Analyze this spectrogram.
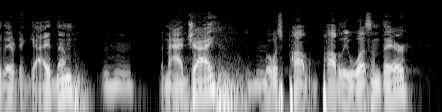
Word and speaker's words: Magi: There were probably more than 3 kings, or actually wise men or magi. How do you pronounce it? Magi. Yeah, they were magi. Not magpie, not magis.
